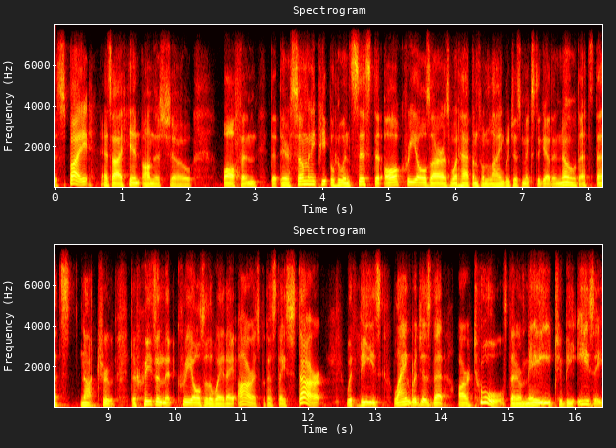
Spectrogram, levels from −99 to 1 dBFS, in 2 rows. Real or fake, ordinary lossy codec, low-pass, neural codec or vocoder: fake; Opus, 32 kbps; 7.2 kHz; codec, 16 kHz, 2 kbps, FunCodec, trained on LibriTTS, 25 frames a second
